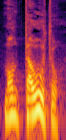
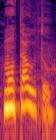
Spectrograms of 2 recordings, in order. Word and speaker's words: Montauto: Montauto. – Montauto. – En italien, on prononce toutes les lettres.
